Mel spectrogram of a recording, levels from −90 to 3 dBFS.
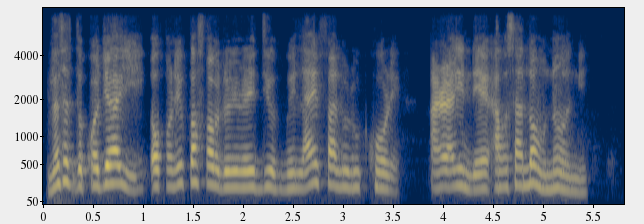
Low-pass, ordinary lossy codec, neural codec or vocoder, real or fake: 7.2 kHz; none; codec, 16 kHz in and 24 kHz out, 0.6 kbps, FocalCodec, streaming, 4096 codes; fake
